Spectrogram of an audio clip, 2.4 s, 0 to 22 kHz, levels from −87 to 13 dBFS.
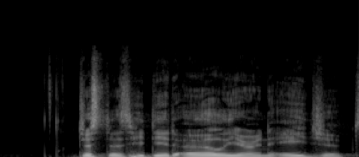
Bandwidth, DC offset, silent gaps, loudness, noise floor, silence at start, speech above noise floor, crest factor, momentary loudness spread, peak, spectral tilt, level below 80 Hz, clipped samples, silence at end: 13.5 kHz; under 0.1%; none; -28 LUFS; -65 dBFS; 0.55 s; 37 dB; 16 dB; 8 LU; -14 dBFS; -6 dB/octave; -80 dBFS; under 0.1%; 0.1 s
